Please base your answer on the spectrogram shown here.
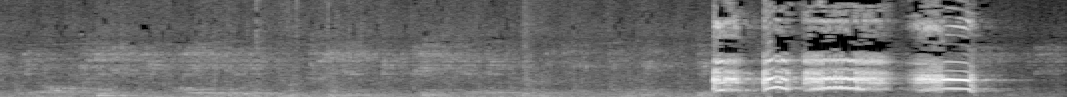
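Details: Decoy red junglefowl rooster heard after a few seconds of faint distant chirps, then a loud choppy crow of about one and a half seconds made of several clipped harsh bursts.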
